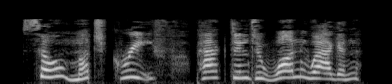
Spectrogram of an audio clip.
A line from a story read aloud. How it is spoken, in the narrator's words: she said tearfully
